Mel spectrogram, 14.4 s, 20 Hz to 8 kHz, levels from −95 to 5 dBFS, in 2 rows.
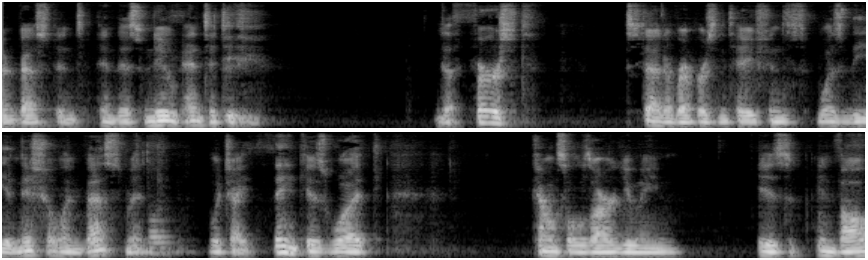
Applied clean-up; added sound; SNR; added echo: neural mask model DeepFilterNet 3.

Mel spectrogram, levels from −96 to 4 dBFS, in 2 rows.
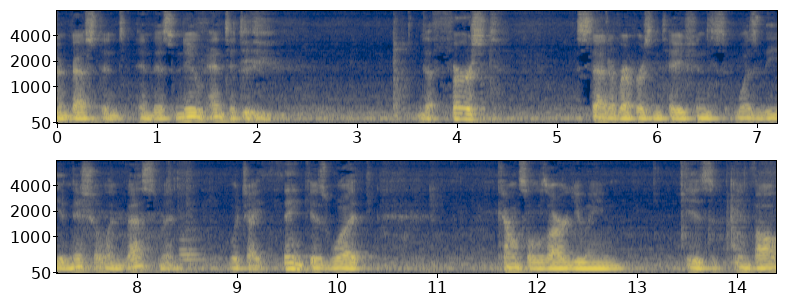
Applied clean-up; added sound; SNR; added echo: none; Wind instrument, woodwind instrument; 18 dB; reverberation time 0.3 s.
